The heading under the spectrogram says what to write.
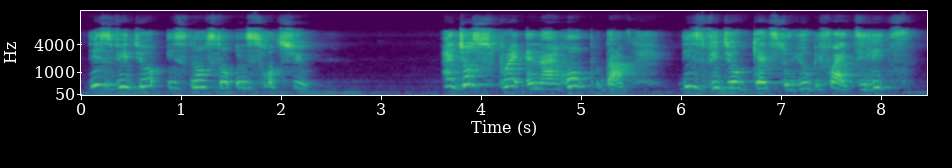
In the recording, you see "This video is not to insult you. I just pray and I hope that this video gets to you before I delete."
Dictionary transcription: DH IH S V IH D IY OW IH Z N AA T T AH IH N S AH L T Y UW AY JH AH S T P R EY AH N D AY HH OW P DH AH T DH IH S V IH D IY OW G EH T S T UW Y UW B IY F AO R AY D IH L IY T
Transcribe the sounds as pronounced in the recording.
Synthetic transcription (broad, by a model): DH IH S V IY D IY OW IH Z N AA T S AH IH N S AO T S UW AY JH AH S T P R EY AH N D AY HH OW P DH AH T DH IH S V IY D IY OW G EH T S T UW Y UW B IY F AO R AY D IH L IY T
